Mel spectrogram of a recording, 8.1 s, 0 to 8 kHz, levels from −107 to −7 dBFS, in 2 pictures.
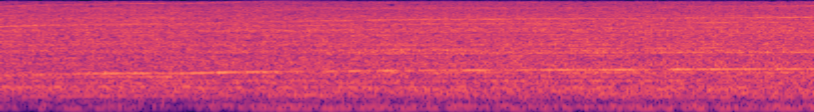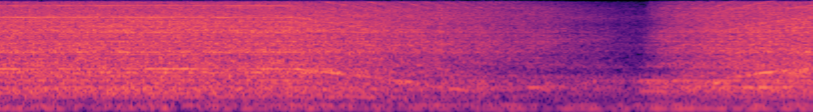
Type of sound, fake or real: real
